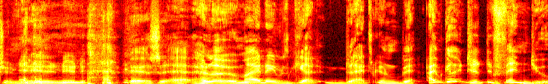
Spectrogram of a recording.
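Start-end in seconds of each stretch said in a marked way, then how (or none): 1.9-5.5 posh British accent, acted. Retelling how the lawyer who defended him spoke: imitating a terribly British lawyer. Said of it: "He was terribly British".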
